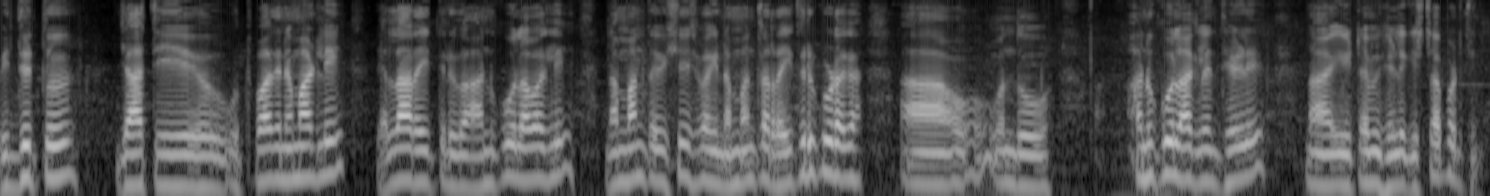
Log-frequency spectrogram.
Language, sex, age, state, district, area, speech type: Kannada, male, 60+, Karnataka, Dharwad, rural, spontaneous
